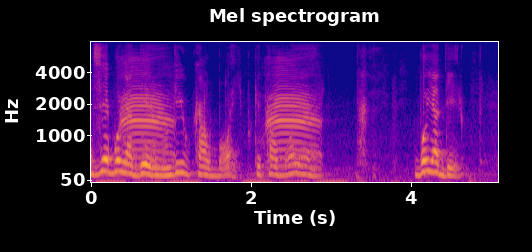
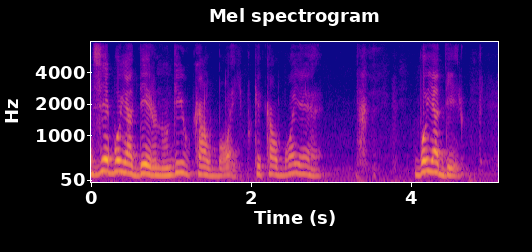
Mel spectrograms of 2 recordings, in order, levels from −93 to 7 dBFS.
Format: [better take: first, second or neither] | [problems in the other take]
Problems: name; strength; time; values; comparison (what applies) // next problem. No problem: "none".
second | background sound (Livestock, farm animals, working animals); 7 dB below the speech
